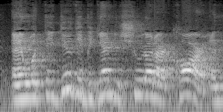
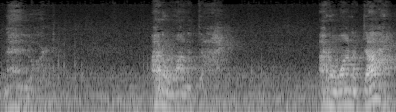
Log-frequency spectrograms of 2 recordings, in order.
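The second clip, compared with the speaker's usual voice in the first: much lower, very soft plea; desperate prayer; 8 semitones lower, 11 dB quieter than usual. Retold or imitated. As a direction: whisper a scared prayer to God. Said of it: "I'm sitting there, I'm saying".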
